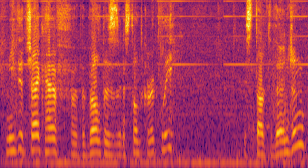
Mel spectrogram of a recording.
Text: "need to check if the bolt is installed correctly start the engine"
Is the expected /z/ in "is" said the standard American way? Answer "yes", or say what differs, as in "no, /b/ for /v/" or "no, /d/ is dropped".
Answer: yes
